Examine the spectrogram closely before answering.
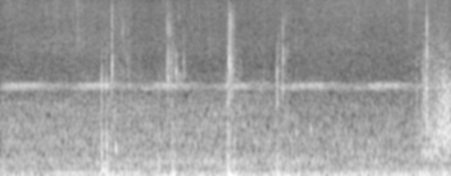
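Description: Footsteps tap on a wet stone path.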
